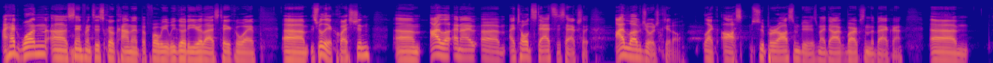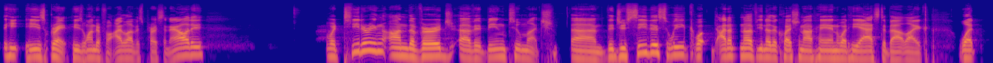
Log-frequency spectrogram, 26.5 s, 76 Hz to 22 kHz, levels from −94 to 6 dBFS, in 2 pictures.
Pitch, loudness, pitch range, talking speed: 120 Hz, -29 LUFS, 110-145 Hz, 200 wpm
